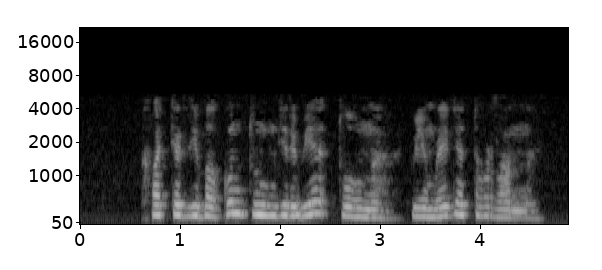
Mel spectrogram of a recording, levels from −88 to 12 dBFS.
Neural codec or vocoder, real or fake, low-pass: none; real; 5.4 kHz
